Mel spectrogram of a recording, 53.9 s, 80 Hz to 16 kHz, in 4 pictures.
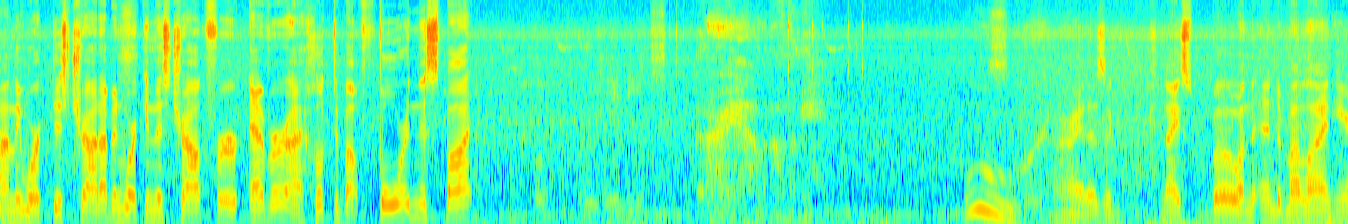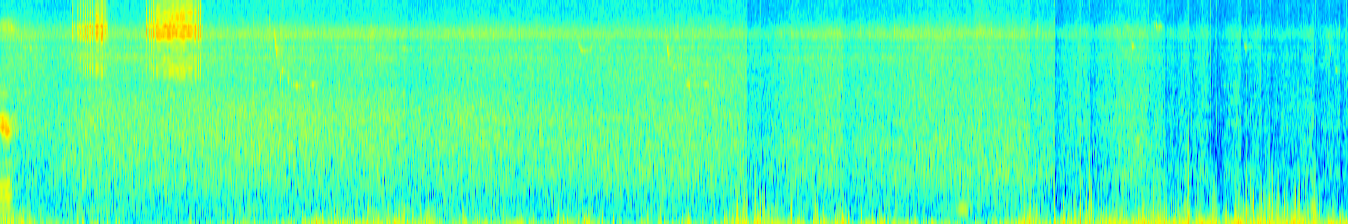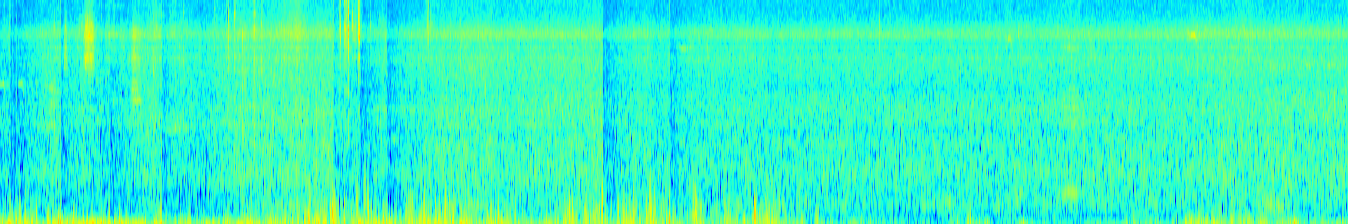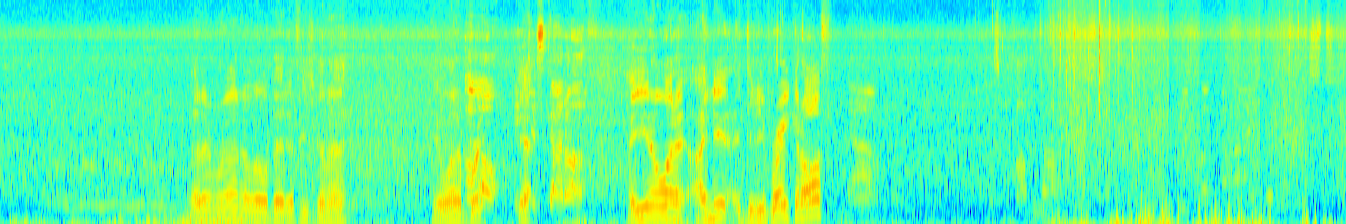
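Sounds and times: wind buffeting microphone: 3.2 - 53.9.

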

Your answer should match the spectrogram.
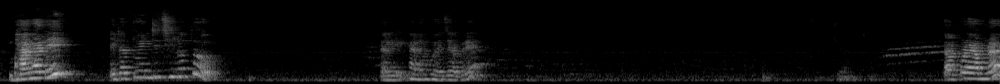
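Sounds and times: cat meowing: 8.8 - 9.6.

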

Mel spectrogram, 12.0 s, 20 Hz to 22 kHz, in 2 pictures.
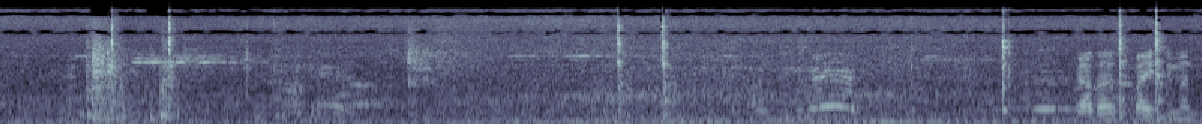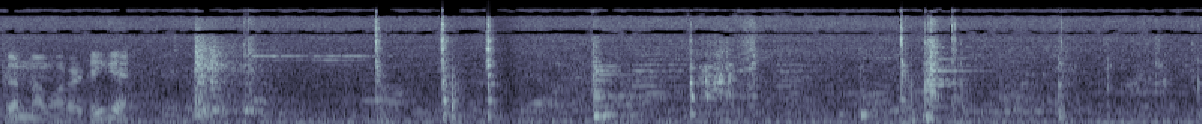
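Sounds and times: road traffic rumble: 0.0 - 12.0
spoon clinking on steel pots: 4.8 - 6.2, 6.9 - 12.0.

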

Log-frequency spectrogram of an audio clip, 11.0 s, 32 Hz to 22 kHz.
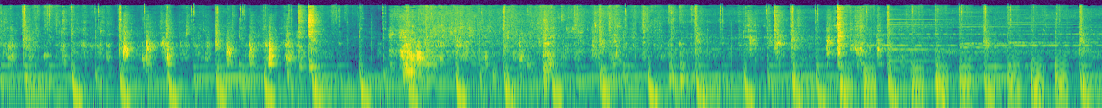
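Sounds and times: toilet flushing: 0.0 - 8.9
background music with steady beat: 0.0 - 11.0.

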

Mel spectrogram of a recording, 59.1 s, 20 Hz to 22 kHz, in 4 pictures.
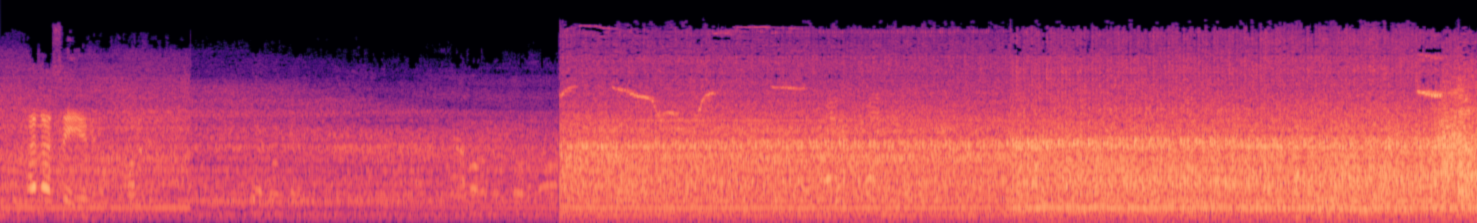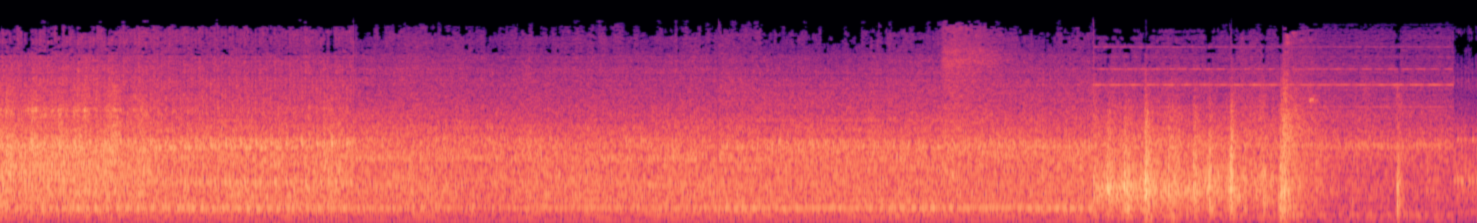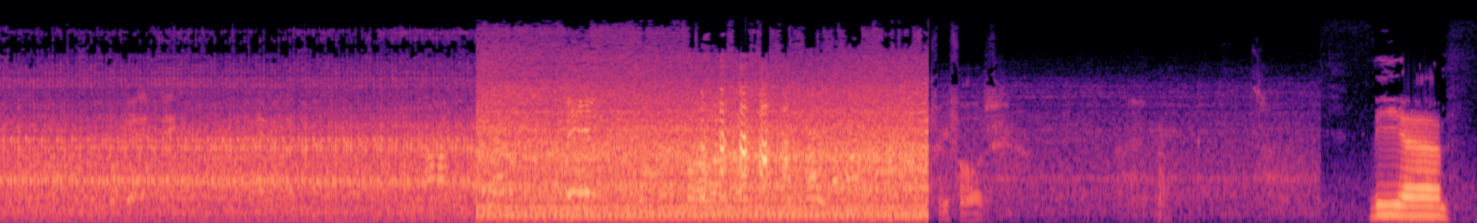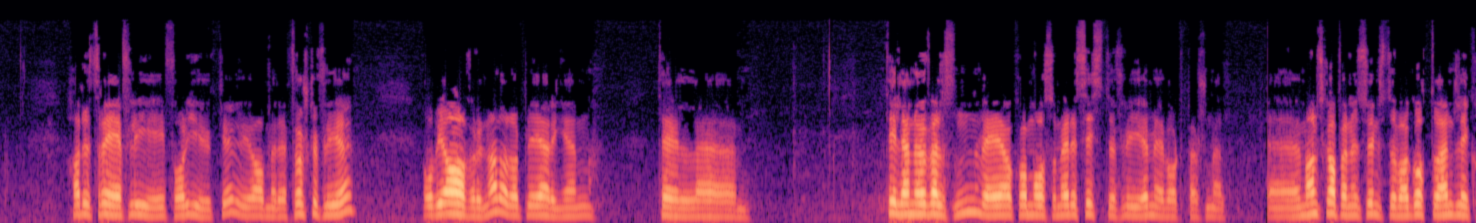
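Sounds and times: knocks and clatter: 25.6 - 29.3.

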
